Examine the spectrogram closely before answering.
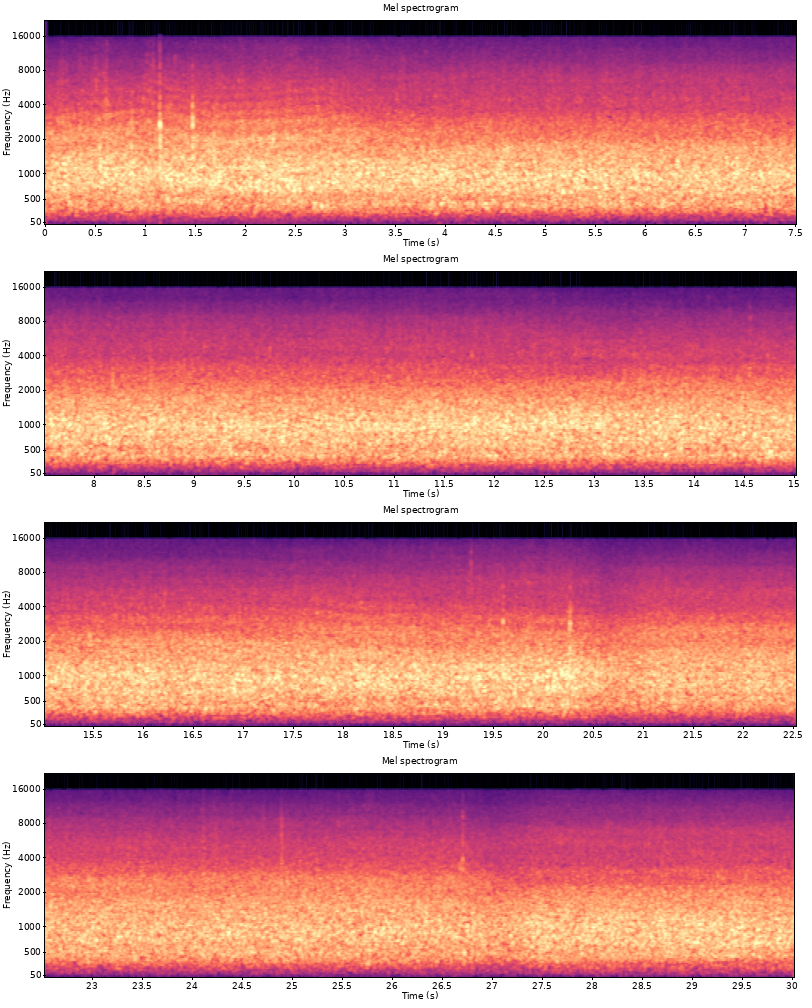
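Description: Mountain stream rushing over boulders in small cascades: a steady rush of water, a little quieter for the last third, with a couple of faint ticks about a second in.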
